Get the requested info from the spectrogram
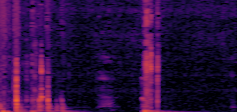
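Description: Rapid, rattling knocks against a canoe hull, then a single hollow knock with a short low ring about one and a half seconds in.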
